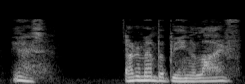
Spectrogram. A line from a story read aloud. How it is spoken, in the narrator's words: said the man in a soft, hoarse voice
